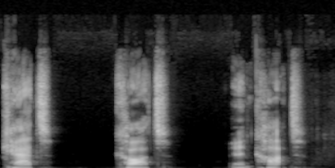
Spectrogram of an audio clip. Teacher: So you do not have the low back vowel merger unless you were doing some performative separation there.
